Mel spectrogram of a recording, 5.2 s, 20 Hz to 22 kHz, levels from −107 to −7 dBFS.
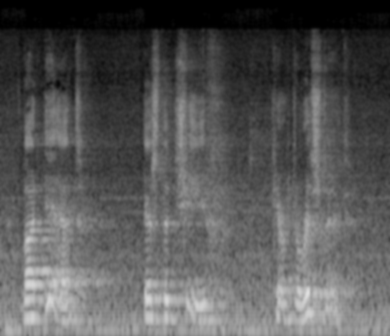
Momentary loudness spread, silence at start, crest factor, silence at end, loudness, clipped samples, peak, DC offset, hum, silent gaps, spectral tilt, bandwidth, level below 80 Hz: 19 LU; 0 s; 20 dB; 0 s; -29 LUFS; under 0.1%; -10 dBFS; under 0.1%; none; none; -5.5 dB/octave; 15 kHz; -48 dBFS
